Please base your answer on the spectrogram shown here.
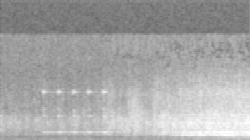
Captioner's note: bell chimes; audience applauds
